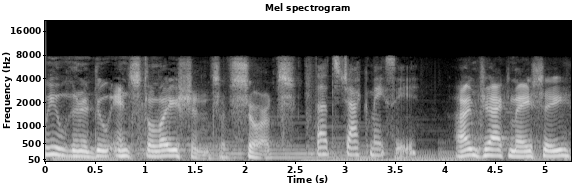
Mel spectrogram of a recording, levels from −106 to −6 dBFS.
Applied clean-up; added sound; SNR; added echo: none; none; none; none.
